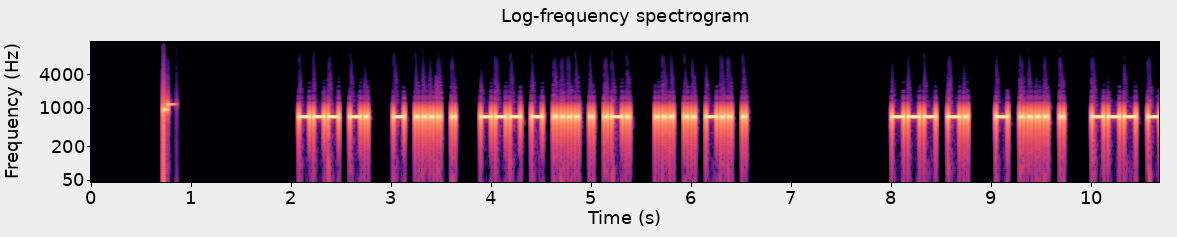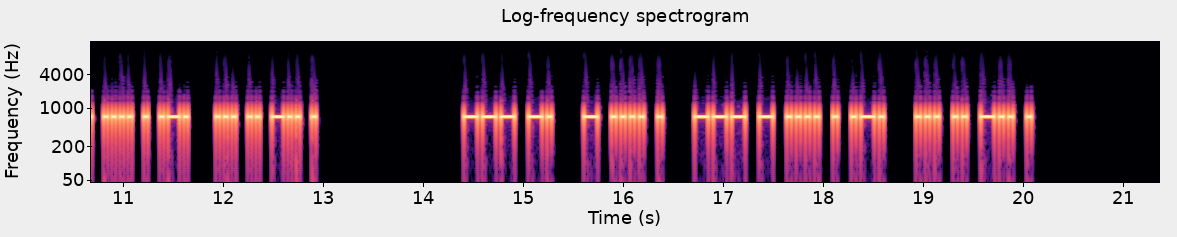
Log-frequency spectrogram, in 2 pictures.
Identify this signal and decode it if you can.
Morse code, heard as a keyed tone, about 29 wpm, 700 Hz. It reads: ON THE OTHER SIDE ON THE OTHER SIDE ON THE OTHER SIDE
